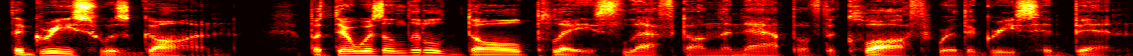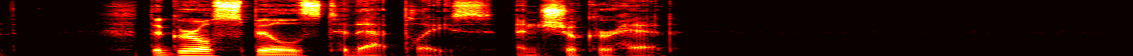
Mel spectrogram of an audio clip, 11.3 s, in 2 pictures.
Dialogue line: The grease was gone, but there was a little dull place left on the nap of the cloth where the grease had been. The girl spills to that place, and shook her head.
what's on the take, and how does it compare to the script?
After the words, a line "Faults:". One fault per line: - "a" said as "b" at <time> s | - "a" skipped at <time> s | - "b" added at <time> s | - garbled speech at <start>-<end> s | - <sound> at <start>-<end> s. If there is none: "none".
The grease was gone, but there was a little dull place left on the nap of the cloth where the grease had been. The girl spills to that place, and shook her head.
Faults:
none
